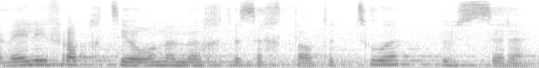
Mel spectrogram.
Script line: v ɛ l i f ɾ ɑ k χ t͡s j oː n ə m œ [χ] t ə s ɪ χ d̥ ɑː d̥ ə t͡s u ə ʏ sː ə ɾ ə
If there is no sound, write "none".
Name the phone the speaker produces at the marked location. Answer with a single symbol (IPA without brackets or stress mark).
χ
